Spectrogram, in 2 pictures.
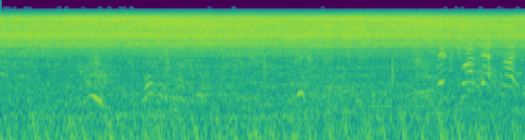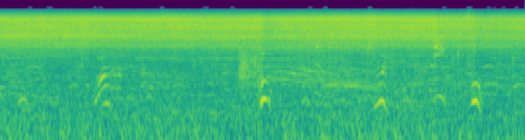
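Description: A steady high-pitched hiss throughout, with scattered short voice calls in the background and a single sharp tap about ten seconds in.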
